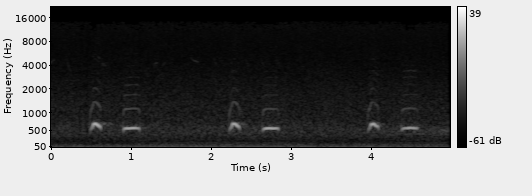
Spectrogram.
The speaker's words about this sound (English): He especially loved the cuckoo, which sent its voice of mystery from out the woodland depths and wide open spaces, calling nature to rejoice at the advent of spring.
